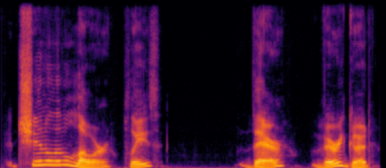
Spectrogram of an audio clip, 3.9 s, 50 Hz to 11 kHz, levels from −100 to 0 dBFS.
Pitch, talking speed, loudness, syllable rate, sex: 175 Hz, 110 wpm, -17 LUFS, 5.6 syllables/s, male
